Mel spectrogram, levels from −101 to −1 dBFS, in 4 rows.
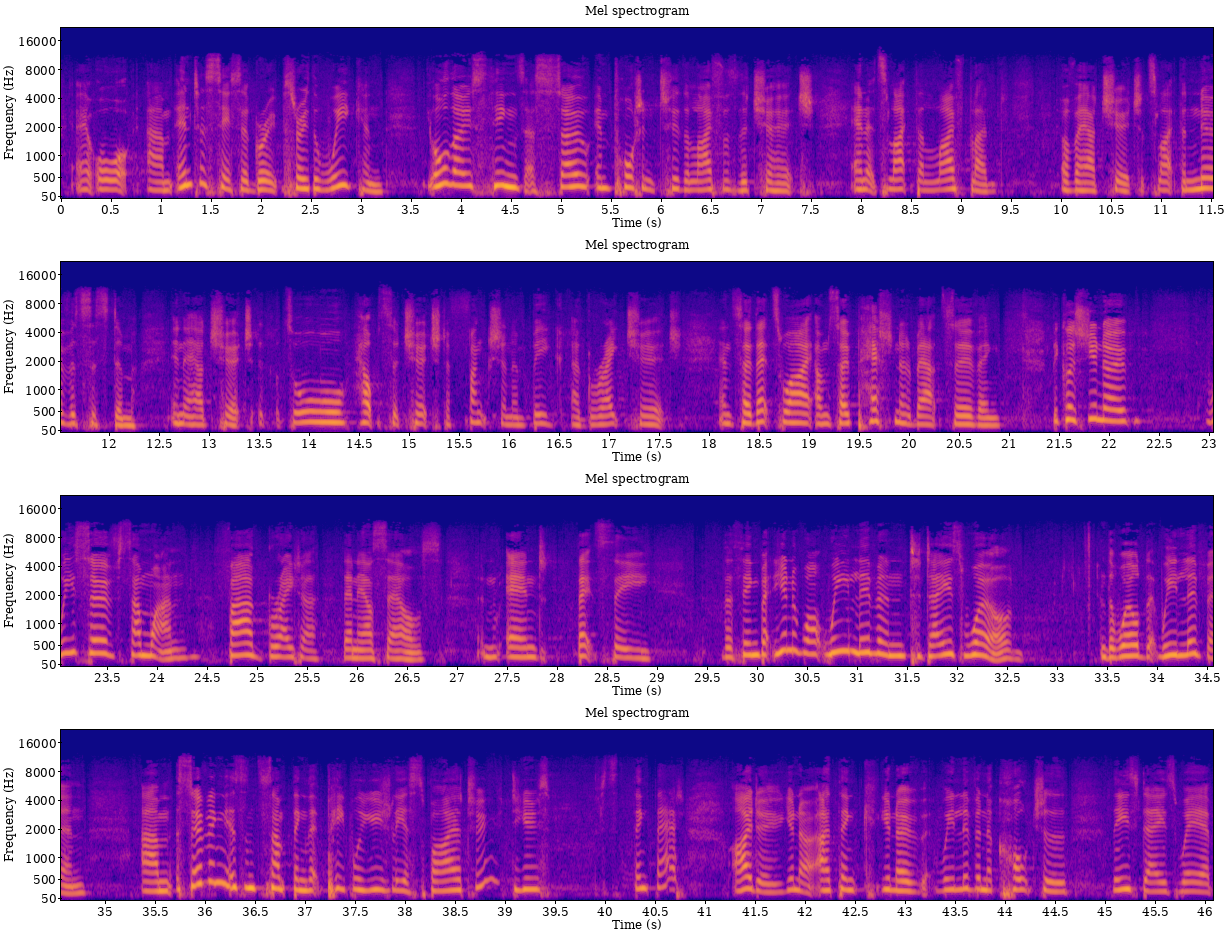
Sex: female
